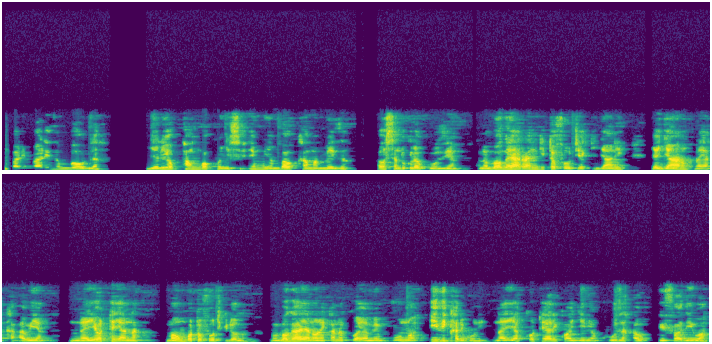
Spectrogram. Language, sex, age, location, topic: Swahili, male, 25-35, Mombasa, finance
